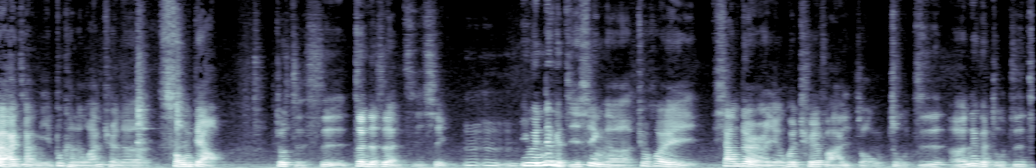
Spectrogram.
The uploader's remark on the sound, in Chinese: 本集節目在「Sidoli Radio小島裡」現場錄製，並共同播出。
